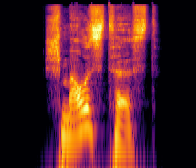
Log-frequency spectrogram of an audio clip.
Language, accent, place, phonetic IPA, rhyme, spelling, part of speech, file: German, Germany, Berlin, [ˈʃmaʊ̯stəst], -aʊ̯stəst, schmaustest, verb, De-schmaustest.ogg
- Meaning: inflection of schmausen: 1. second-person singular preterite 2. second-person singular subjunctive II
